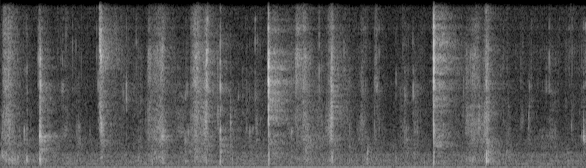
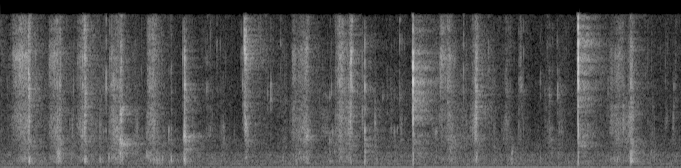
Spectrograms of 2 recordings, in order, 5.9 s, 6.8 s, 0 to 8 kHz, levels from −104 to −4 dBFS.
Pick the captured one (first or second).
second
